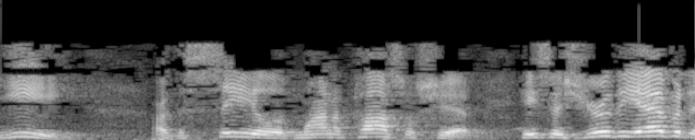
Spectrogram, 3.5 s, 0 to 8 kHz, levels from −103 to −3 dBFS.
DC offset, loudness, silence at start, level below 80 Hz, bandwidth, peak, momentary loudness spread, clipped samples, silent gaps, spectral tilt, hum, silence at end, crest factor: under 0.1%; -19 LUFS; 0 s; -50 dBFS; 5.8 kHz; 0 dBFS; 14 LU; under 0.1%; none; -8.5 dB/octave; none; 0 s; 20 dB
